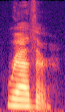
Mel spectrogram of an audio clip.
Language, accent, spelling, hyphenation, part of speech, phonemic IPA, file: English, US, rather, rath‧er, adverb / adjective / interjection / noun / verb, /ˈɹæðɚ/, En-us-rather.ogg
- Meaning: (adverb) 1. Used to specify a choice or preference; preferably, in preference to. (Now usually followed by than) 2. Used to introduce a contradiction; on the contrary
